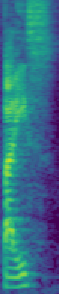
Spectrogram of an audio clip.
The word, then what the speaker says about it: Boris: Like the name Boris, for example, is pronounced Boris in Russia, and they just wanted it to sound more like creepy and stuff in American and stuff so anyways, she was a model at first.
